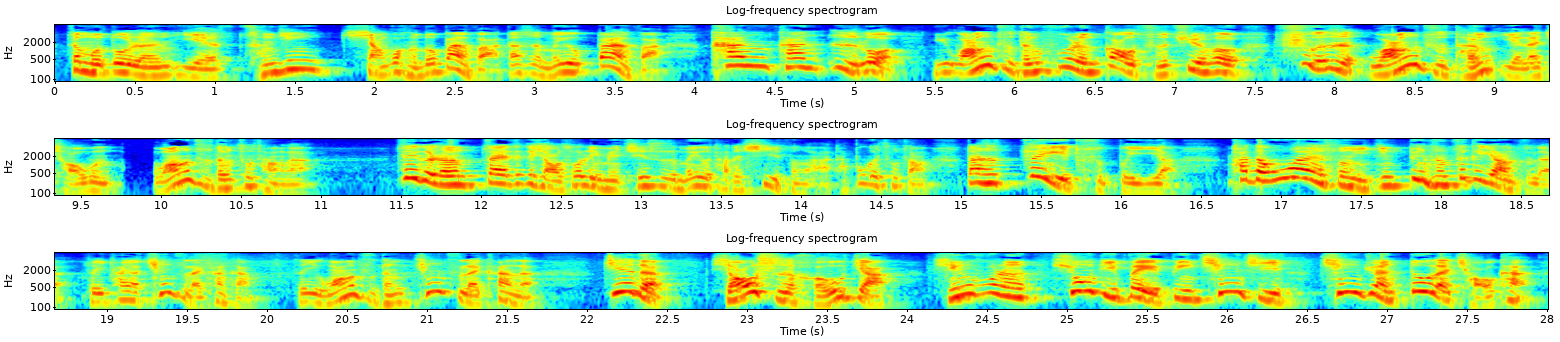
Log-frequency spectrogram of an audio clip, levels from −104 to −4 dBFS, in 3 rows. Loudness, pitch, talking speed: -18 LUFS, 235 Hz, 285 characters per minute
